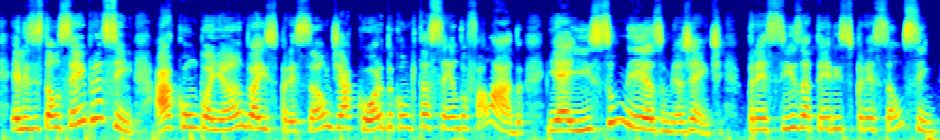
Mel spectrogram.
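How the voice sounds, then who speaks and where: High-voiced teacher lady, upbeat, talks right to the kids in a live class. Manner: upbeat, addresses students directly. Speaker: studio teacher.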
